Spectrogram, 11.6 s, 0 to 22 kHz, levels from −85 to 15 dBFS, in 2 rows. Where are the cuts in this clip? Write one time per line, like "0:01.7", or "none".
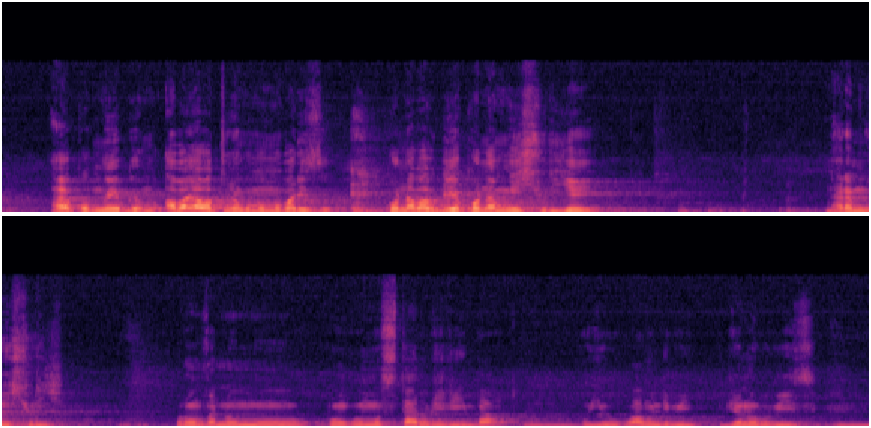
none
